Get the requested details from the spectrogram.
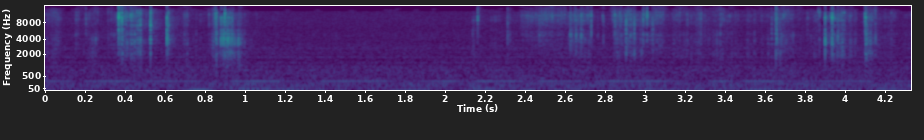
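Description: Long fingernails scratch the rough crystal surface of a large pink Himalayan rock salt lamp. Quiet bursts of bright, gritty scratching come and go over a steady low hum.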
